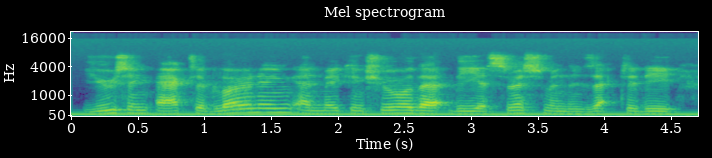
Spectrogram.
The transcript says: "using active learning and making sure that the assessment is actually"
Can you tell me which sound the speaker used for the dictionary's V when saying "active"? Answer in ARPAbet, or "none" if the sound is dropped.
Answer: V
